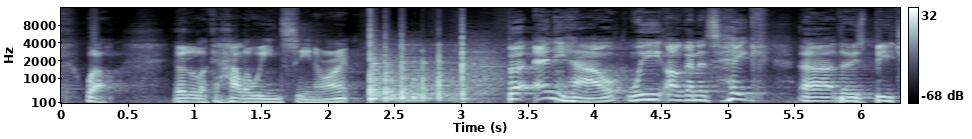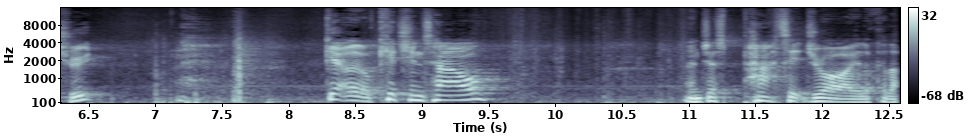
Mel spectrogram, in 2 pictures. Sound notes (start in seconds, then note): none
